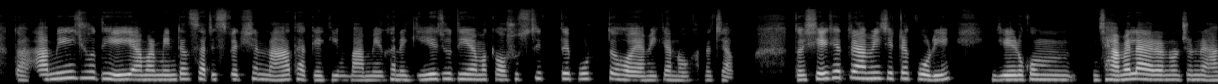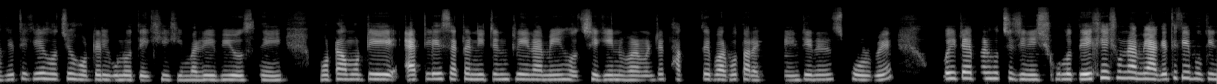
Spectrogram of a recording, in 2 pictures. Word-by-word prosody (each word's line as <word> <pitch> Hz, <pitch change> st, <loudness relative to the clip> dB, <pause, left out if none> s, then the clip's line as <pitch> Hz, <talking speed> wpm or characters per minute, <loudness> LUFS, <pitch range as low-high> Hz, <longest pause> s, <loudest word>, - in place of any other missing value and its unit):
তো -, -, -7 dB, 0.3 s
আমি 255 Hz, +4 st, +1 dB, 0.2 s
যদি, 260 Hz, -4 st, -1 dB, 0.3 s
আমার 220 Hz, 0 st, +1 dB
মেন্টাল 225 Hz, +3 st, -1 dB
স্যাটিসফ্যাকশন 230 Hz, +1 st, -4 dB
না 200 Hz, -, +2 dB, 0.2 s
থাকে, 210 Hz, -3 st, -4 dB
কিংবা 200 Hz, -1 st, -6 dB
আমি 200 Hz, 0 st, -5 dB
ওখানে 215 Hz, +1 st, -4 dB
গিয়ে 225 Hz, +3 st, +2 dB
যদি 255 Hz, -1 st, -3 dB
আমাকে 230 Hz, 0 st, -5 dB
অস্বস্তিতে 260 Hz, +4 st, -6 dB
পড়তে 255 Hz, +1 st, -4 dB
হয় 205 Hz, -2 st, +2 dB
আমি 200 Hz, 0 st, -5 dB
কেন 210 Hz, -2 st, -3 dB
ওখানে 200 Hz, +1 st, -15 dB
যাবো? -, -, -8 dB, 0.6 s
তো 215 Hz, -, -4 dB, 0.2 s
সেই 255 Hz, 0 st, +7 dB
ক্ষেত্রে 310 Hz, 0 st, +1 dB
আমি 275 Hz, 0 st, +2 dB
যেটা 270 Hz, 0 st, 0 dB
করি 215 Hz, -1 st, +3 dB, 0.6 s
যে 215 Hz, -, -1 dB
এরকম 220 Hz, +2 st, +1 dB, 0.6 s
ঝামেলা 225 Hz, +3 st, +6 dB
এড়ানোর 220 Hz, 0 st, +1 dB
জন্য 220 Hz, 0 st, -3 dB, 0.2 s
আগে 215 Hz, +3 st, -5 dB
থেকেই 255 Hz, +1 st, -1 dB
হচ্ছে 245 Hz, +1 st, -2 dB
হোটেল 220 Hz, +1 st, -1 dB
গুলো 210 Hz, 0 st, 0 dB
দেখি 195 Hz, +3 st, -6 dB
কিংবা 205 Hz, 0 st, -3 dB
রিভিউজ 210 Hz, 0 st, 0 dB, 0.2 s
নেই। 200 Hz, 0 st, -1 dB, 0.5 s
মোটামুটি 235 Hz, +1 st, +1 dB, 0.3 s
অ্যাট 225 Hz, 0 st, +7 dB
লিস্ট 255 Hz, +1 st, +1 dB
একটা 250 Hz, +2 st, -2 dB
নিট 230 Hz, -1 st, -3 dB
অ্যান্ড 235 Hz, 0 st, -1 dB
ক্লিন 240 Hz, -2 st, +1 dB
আমি 220 Hz, +1 st, 0 dB
হচ্ছে 205 Hz, +3 st, -3 dB, 0.2 s
এনভায়রনমেন্ট 205 Hz, -1 st, -3 dB
এ -, -, -13 dB
থাকতে 230 Hz, +1 st, -6 dB
পারব। 220 Hz, -1 st, +2 dB
তার 230 Hz, -2 st, +1 dB
একটা 205 Hz, +1 st, -25 dB
মেইনটেন্যান্স 220 Hz, +3 st, -3 dB, 0.2 s
পড়বে। 215 Hz, 0 st, 0 dB, 0.6 s
ওই 270 Hz, -, +6 dB
টাইপের 280 Hz, -1 st, +3 dB
হচ্ছে 270 Hz, 0 st, -2 dB
জিনিসগুলো 235 Hz, +1 st, -1 dB
দেখে 255 Hz, +6 st, +7 dB
শুনে 295 Hz, -1 st, +1 dB
আমি 260 Hz, -1 st, +2 dB
আগে 240 Hz, +1 st, +2 dB
থেকেই 295 Hz, -1 st, +1 dB
বুকিং 245 Hz, -1 st, -3 dB
225 Hz, 170 wpm, -23 LUFS, 215-250 Hz, 0.6 s, সেই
